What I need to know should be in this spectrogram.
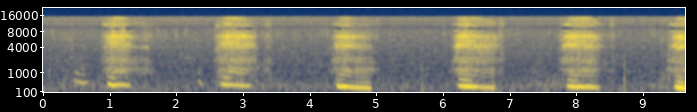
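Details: Infant almost 3 weeks old, sleeping after a long day: regular squeaky, whistling noises with each breath, about 36 a minute, over a soft hiss; noisy, wheezy breathing, described as snoring.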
